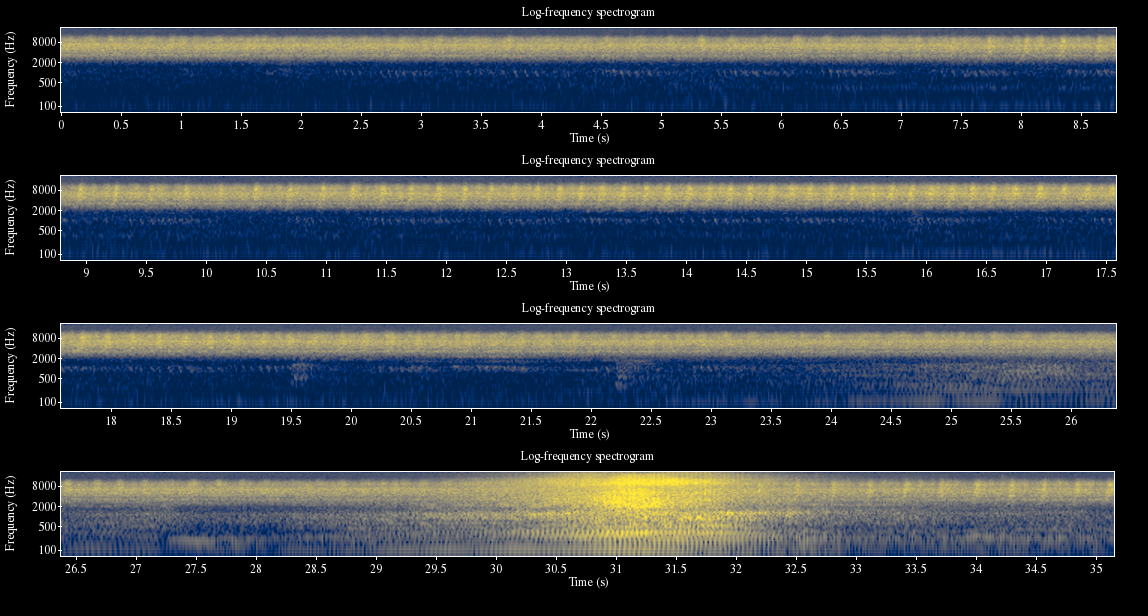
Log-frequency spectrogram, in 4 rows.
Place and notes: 羊稠坑 Yangchoukeng, Luzhu Dist. - For high - speed rail track
For high - speed rail track, Cicada and birds sound, Dog, Chicken cry, The train runs through
Zoom H2n MS+XY
Taoyuan City, Taiwan, 27 July, 07:54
